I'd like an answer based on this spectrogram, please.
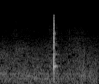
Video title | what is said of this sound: ATL AT PIT - May 23, 2010 | like balsa wood or something. Really, like it sounds hollow.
